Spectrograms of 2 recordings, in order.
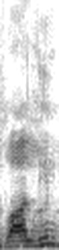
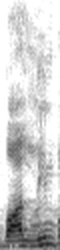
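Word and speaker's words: ضالين: اس لیے کہ اگر آپ نے والین پڑھا زوئے کے ساتھ تو یہ اس کا معنی بن جاتا ہے سائے والے, سایہ دار. لیکن اگر آپ اس کو صحیح تلفظ میں والین پڑھیں گے تو اس کا مطلب گمراہ.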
